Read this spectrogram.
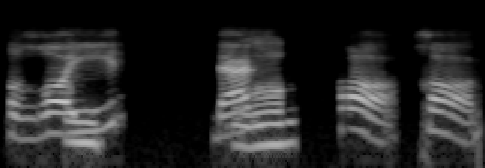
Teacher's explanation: tenggorokan atas adnal halqi, keluarnya huruf ghain dan kha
